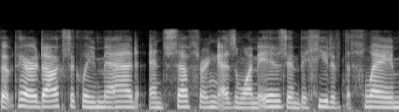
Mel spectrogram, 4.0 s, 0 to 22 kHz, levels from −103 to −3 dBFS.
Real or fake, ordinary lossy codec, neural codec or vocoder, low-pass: fake; Opus, 64 kbps; autoencoder, 22.05 kHz, a latent of 192 numbers a frame, VITS, trained on many speakers; 7.2 kHz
